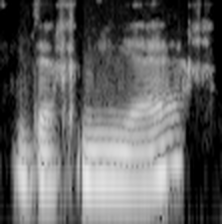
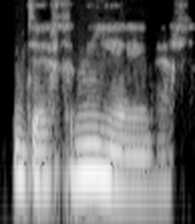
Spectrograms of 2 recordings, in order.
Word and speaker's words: dernière: Now, if you notice, I'm saying dernière, whereas when I say dernier, there's a difference in this pronunciation. This is dernière, dernier, dernière.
